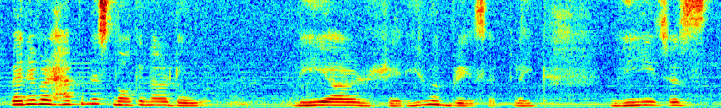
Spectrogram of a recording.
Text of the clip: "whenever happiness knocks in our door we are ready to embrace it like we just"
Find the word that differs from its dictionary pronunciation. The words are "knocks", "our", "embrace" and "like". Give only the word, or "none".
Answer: knocks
